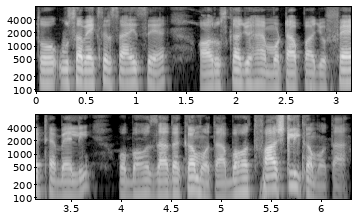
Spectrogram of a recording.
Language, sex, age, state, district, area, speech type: Urdu, male, 60+, Bihar, Darbhanga, rural, spontaneous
